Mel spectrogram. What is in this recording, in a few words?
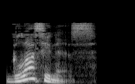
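"glossiness", English, British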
